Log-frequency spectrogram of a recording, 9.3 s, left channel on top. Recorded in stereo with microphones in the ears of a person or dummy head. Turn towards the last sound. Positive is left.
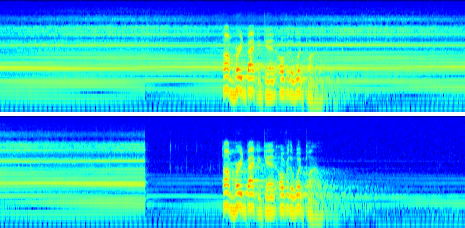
turn(degrees=10)  # may be behind; listen again after turning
